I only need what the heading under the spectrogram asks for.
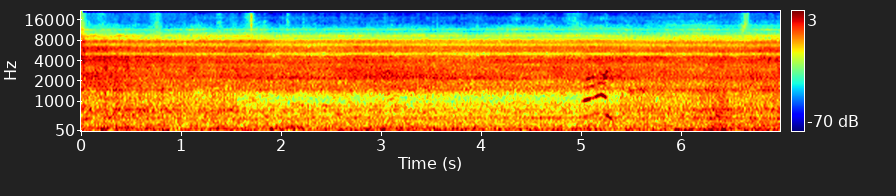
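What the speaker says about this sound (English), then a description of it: "And there's the Singapore Airlines A350. There's the takeoff" A Singapore Airlines A350 takes off at Manchester Airport, its jet engines making a broad, steady roar that stays loud throughout.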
